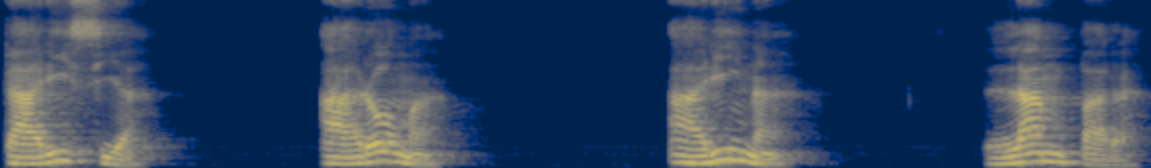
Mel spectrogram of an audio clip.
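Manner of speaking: caricia, aroma, harina, lámpara with a single tapped r; soft r. Shown as a demonstration. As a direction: tap the r once in each word. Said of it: "Spanish R word list".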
